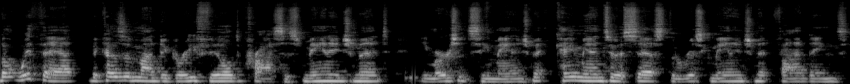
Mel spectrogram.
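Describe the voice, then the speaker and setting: With an eastern Oklahoma accent, a man speaks at a moderate pace with hardly any pauses, his fairly high pitch showing ordinary variation. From eastern Oklahoma and Central Arkansas, US South. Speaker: executive recruiter and part-time pastor. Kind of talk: podcast interview.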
